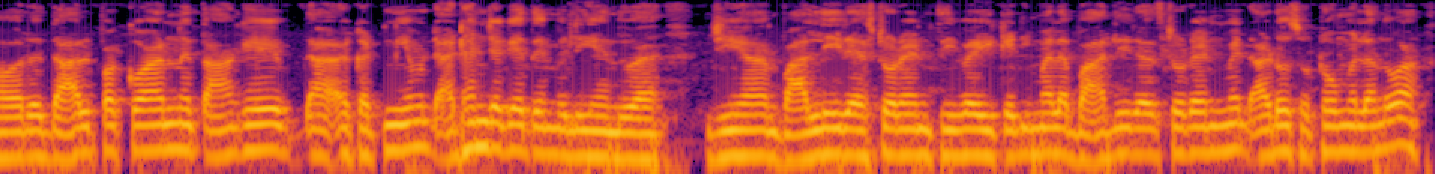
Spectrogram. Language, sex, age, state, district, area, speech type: Sindhi, male, 45-60, Madhya Pradesh, Katni, urban, spontaneous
